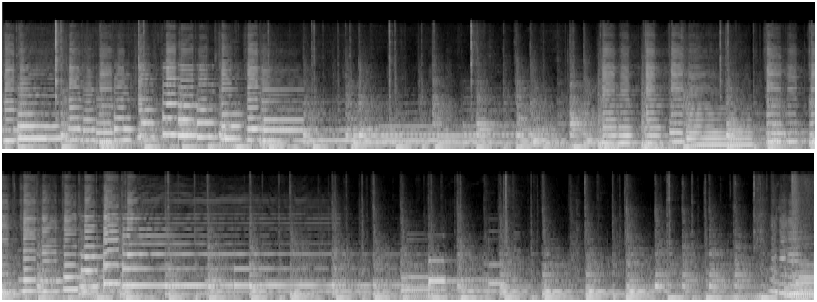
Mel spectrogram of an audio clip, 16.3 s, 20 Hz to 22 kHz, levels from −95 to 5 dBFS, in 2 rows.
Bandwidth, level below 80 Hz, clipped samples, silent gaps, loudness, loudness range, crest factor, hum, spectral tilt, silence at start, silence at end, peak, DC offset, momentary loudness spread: 12.5 kHz; -36 dBFS; under 0.1%; none; -17 LUFS; 5 LU; 16 dB; none; -7.5 dB/octave; 0 s; 0 s; 0 dBFS; under 0.1%; 8 LU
